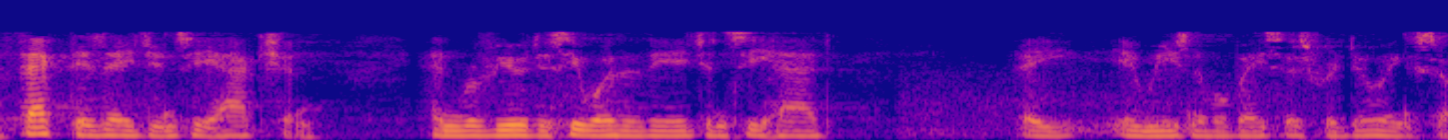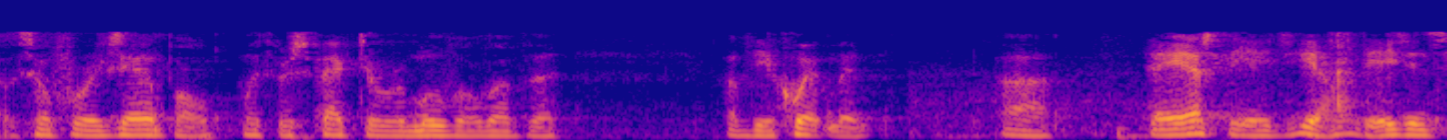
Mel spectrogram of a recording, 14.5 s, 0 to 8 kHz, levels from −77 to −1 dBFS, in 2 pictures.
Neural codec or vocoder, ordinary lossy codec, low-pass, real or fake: none; AAC, 16 kbps; 7.2 kHz; real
